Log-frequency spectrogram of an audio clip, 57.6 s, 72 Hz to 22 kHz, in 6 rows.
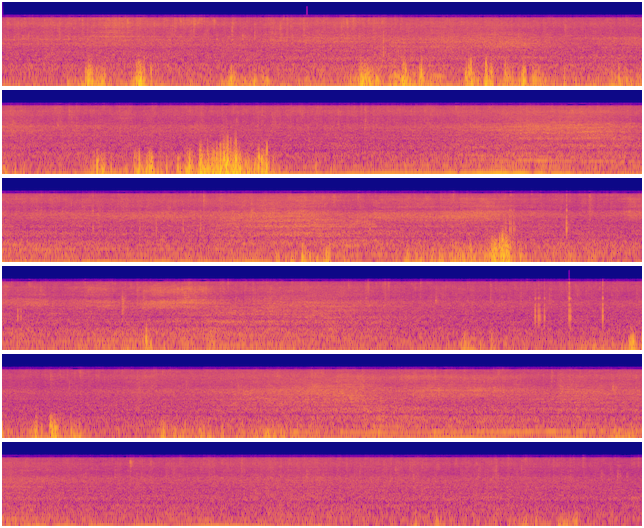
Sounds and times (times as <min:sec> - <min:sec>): Rain on surface: 0:00.0 - 0:57.6.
